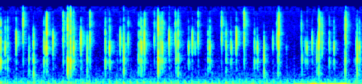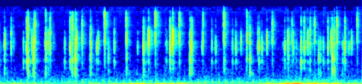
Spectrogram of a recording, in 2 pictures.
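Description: An iPhone in a clear hard plastic MagSafe case is held in both hands, back facing out, while long nails tap and scratch the case back. Quick, bright, irregular clicks and taps come in dense bursts, over a soft low rumble that swells at times.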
